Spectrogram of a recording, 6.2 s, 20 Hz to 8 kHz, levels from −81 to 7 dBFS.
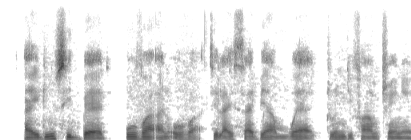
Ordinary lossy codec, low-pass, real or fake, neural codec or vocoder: none; none; real; none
